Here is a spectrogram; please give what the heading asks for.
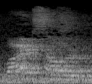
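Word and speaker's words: Biot–Savart: अब वायर्ड सावर्ट लॉ, वायर्ड सावर्ट लॉ T silent है, वायर्ड सावर्ट लॉ किसके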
